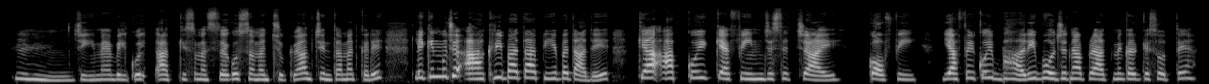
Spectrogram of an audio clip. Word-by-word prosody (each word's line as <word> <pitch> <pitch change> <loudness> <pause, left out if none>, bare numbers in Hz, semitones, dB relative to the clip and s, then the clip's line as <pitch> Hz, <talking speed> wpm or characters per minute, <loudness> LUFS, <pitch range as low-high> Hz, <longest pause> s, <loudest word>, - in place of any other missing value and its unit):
हुँ, 270 - -4
हुँ। 195 -5 -3
जी, 205 +2 -7
मैं 225 +1 -3
बिल्कुल 230 0 -2 0.2
आपकी 230 +1 -4
समस्या 230 -1 -2
को 250 - 0
समझ 230 -2 -2
चुका, 220 +2 -4
आप 260 - +1
चिंता 230 -3 -2
मत 240 0 -3
करें। 230 +6 -3 0.4
लेकिन 360 +4 +2
मुझे 370 +1 +3
आख़िरी 260 +1 +5
बात 315 -1 +1
आप 300 -2 +2
ये 270 0 -2
बता 255 -6 +1
दें, 195 +6 -2 0.3
क्या 305 0 +8
आप 285 0 +4
कोई 310 0 0
कैफ़ीन 255 -2 +3
जैसे 250 +1 -4
चाय, 210 -4 +3 0.3
कॉफ़ी 225 -2 -2 0.3
या 260 0 +6
फिर 295 +3 -4
कोई 305 +2 -2
भारी 250 +1 +2
भोजन 270 0 +1
आप 265 -1 0
रात 240 -1 +2
में 255 - -3
करके 250 0 -1
सोते 250 +1 -4
हैं? 285 -1 -9
250 Hz, 200 wpm, -23 LUFS, 225-270 Hz, 0.4 s, क्या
